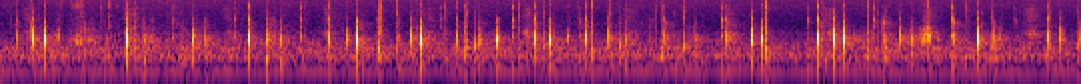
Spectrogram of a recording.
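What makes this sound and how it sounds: Long nails tap and scratch the printed cover and flap of a pink cardboard sticky-notes box held upright. Dozens of quick, dry clicks with no ring land in an uneven rhythm over a soft, continuous scratching hiss, centered in the midrange.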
